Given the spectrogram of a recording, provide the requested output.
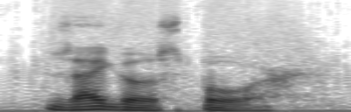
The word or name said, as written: zygospore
